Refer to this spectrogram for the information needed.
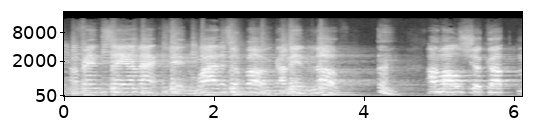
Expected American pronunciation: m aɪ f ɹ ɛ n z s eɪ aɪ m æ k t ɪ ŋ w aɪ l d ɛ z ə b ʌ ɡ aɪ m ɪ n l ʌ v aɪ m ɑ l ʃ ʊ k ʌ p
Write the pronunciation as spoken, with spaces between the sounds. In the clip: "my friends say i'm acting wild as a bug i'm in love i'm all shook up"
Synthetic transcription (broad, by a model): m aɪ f ɹ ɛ n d s eɪ aɪ m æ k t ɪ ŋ w aɪ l ɪ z ə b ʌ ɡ aɪ m ɪ n l ʌ v aɪ m ɑ l ʃ ʊ k ʌ p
